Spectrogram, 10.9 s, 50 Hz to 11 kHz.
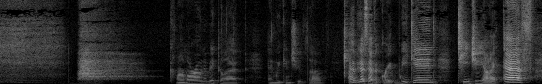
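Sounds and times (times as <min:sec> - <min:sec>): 
slow deep breathing: 0:00.0 - 0:03.3
speech: 0:03.5 - 0:10.7.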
